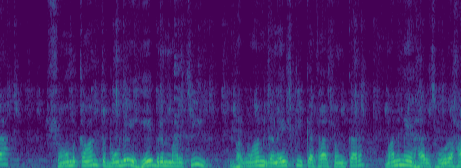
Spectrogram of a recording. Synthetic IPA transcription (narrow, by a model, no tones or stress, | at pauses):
ʃɔːmkãːnt̪boːleɦeːbɾəmːəɾt͡ʃiː | bʱɐɡʋaːnɡəɽeːʃkikɐt̪ʰasʊnkəɾ | mɐnmẽɦɐɾsɦoːɾɐɦa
